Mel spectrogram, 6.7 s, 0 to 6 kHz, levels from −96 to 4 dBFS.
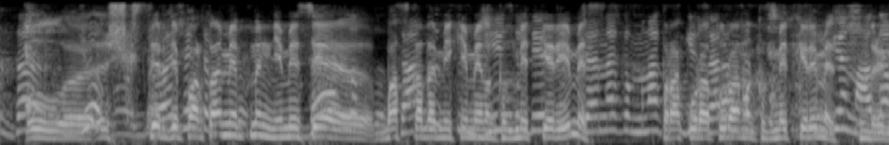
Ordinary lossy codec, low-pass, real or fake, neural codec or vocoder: none; 5.4 kHz; real; none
